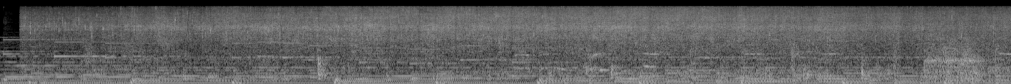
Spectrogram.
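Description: Sliced shallots and ginger-garlic paste sizzling steadily in hot oil in a metal kadai, stirred with a ladle.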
